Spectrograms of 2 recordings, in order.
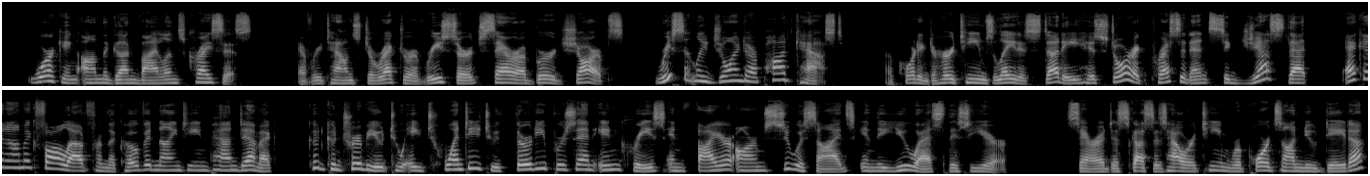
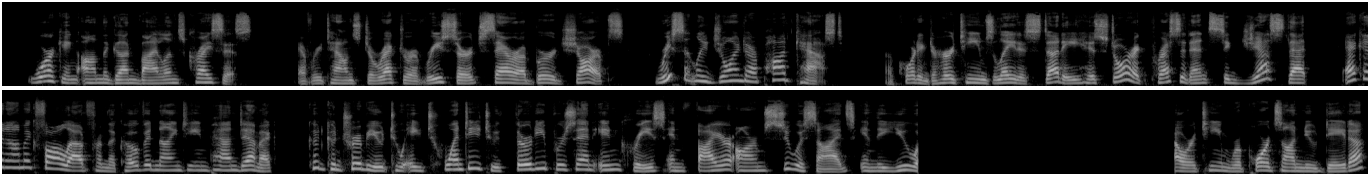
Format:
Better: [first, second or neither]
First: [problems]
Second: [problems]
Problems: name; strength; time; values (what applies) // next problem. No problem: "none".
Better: first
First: none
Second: audio cutting out; at 23 s for 2.5 s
